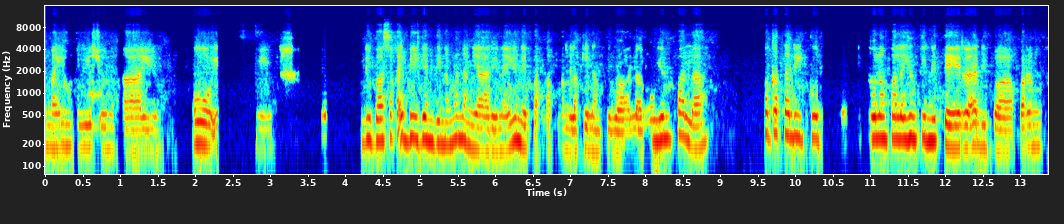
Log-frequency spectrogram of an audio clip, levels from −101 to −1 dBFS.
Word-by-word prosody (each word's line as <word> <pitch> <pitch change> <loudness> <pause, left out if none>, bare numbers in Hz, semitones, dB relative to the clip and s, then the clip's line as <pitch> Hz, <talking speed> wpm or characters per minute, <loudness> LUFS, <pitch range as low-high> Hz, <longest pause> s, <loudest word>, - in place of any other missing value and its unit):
may 175 0 -5
intuition 180 -2 -7 0.2
tayo. 155 +1 -4 0.5
Oo, 200 -2 +3
eh. - - -5 0.5
k 485 0 -14 1.2
'Di 230 +2 0
ba 225 0 +3
sa 255 - -5
kaibigan 240 -2 +3
din 205 -1 -2
naman 230 +4 0
nangyari 165 -5 -1
na 165 - -5
yun, 215 +4 +2
eh, 175 - -2
patap - - -11
ang 165 -2 -5
laki 170 +2 -1
ng 155 -2 -6
tiwala 155 0 -1
mo, 215 +1 -2
yun 235 +1 +3
pala 205 -10 0 0.8
pagkatalikod 260 -3 0
mo - - -19 0.3
ikaw 240 - +6
lang 240 -1 +4
pala 240 -1 +4
yung 240 0 +5
tinitira 190 -6 +3
'di 185 -1 -6
ba, 155 -2 -1
parang 180 +2 -2
195 Hz, 155 wpm, -20 LUFS, 170-240 Hz, 1.2 s, ikaw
